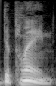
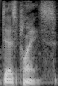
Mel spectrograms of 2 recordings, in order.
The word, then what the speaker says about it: Des Plaines: I thought it for sure would be like Des Plaines. But apparently, you know, the locals have decided to fuck the French pronunciation and call it Des Plaines, according to several videos I found.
